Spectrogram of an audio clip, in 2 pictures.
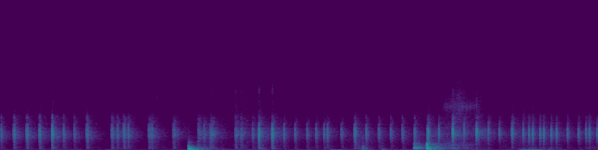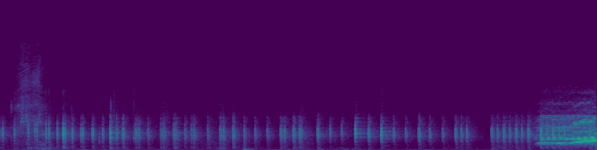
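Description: Fast, uneven stream of soft clicks, many a second, from Exo.Rosie, a wearable instrument, with a few brief louder sweeps scattered through; a louder sustained sound comes in near the end.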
